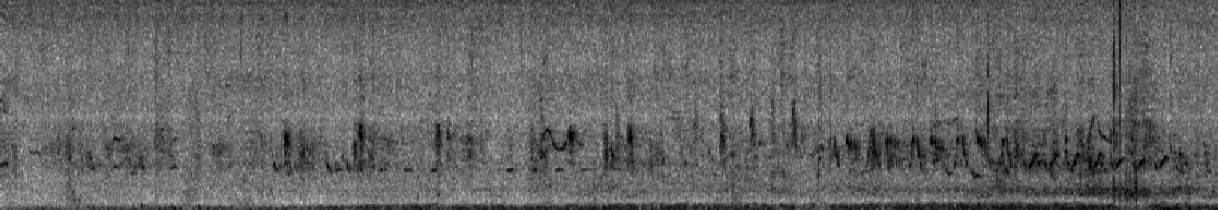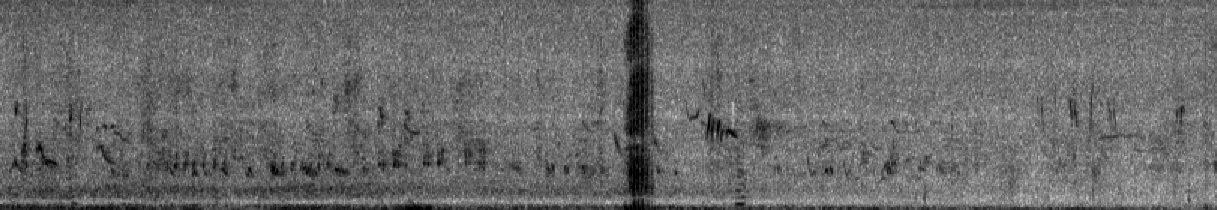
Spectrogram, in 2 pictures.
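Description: Small birds chirping in the background over a low outdoor rumble, with one short sharp sound, the loudest, about fifteen seconds in.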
